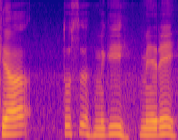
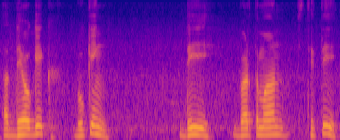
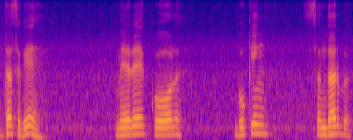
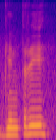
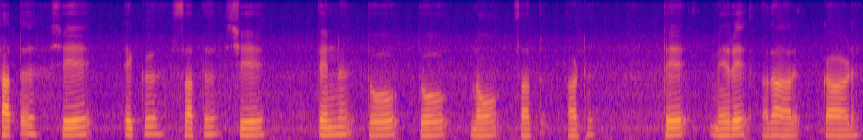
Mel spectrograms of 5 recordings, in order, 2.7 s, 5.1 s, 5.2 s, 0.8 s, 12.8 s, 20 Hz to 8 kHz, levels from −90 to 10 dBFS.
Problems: constant background noise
